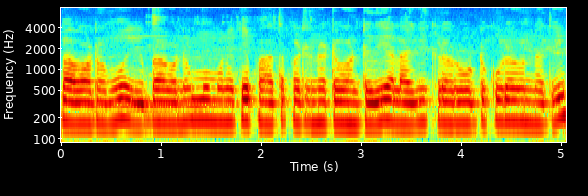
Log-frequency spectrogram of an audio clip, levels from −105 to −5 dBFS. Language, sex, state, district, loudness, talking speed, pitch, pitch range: Telugu, female, Andhra Pradesh, Krishna, -16 LUFS, 130 wpm, 170 Hz, 165-175 Hz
